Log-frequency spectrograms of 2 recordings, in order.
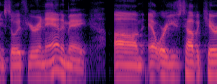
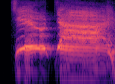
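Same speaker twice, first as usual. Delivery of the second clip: raw, full scream at the top of the lungs; 3 semitones lower, 8 dB louder than usual. Showing how screaming vocalists do not scream: screaming at top of lungs. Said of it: "They don't scream like".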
